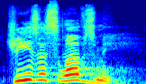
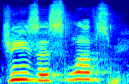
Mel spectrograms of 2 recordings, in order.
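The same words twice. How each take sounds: First: Higher, louder chant. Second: High, louder and slow. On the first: Pastor leading congregation call-and-response, loud. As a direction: lead the room in saying it. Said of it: "say it out loud with me". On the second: Pastor urging congregation to say it louder. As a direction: push it out louder still. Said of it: "Say it louder". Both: Shown as a demonstration.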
